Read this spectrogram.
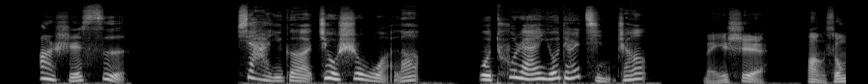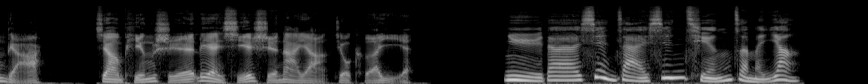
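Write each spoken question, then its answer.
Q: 女的现在心情怎么样?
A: 紧张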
